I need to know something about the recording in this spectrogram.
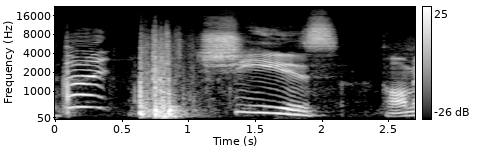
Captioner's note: heavy thud to assert dominance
